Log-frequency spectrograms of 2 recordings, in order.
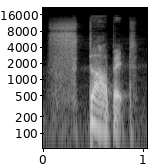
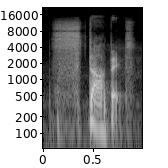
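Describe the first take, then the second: First: Said in the usual way. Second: Whispered plea. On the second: Real, not acted. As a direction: drop to a whisper on "Stop it.". Repeating a plea to harassers.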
